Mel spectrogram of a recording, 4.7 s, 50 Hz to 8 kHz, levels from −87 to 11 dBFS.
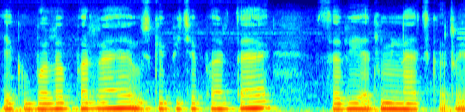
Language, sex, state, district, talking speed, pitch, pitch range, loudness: Hindi, male, Haryana, Charkhi Dadri, 180 wpm, 150 Hz, 145-160 Hz, -12 LUFS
